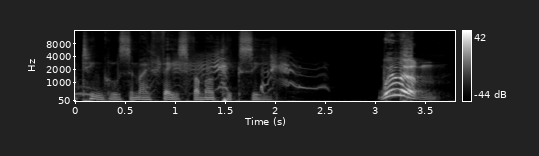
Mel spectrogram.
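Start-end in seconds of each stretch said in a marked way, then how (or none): 3.0-3.7 high, loud call from below. Acted. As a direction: shout the name up to him. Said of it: "a voice called from below".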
